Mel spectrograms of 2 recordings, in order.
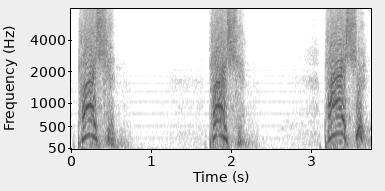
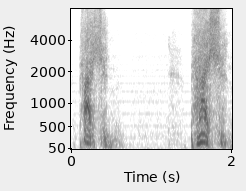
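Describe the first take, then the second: First: "Passion" called out much higher each time; "Passion" lifted high and rung out to the room; ringing call. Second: "Passion" said softly and low, dropped down; "Passion" breathed out quietly with reverence; soft hushed word. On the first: Preacher calling "Passion" out high to the congregation. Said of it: "Everybody say passion". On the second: Preacher softly modelling "Passion" for the church. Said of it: "say that word with me". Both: Shown as a demonstration.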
